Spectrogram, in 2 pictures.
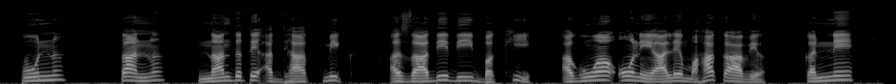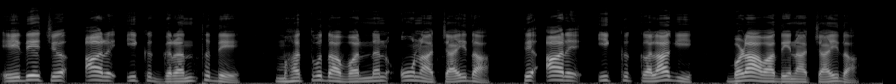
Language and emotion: Dogri, neutral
